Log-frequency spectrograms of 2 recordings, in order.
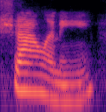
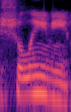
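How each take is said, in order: First: The name is said in its native way. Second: The name is said in an anglicized way. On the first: The speaker calls it right. "it's actually Shalini" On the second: The speaker calls it wrong. "which is not like the correct pronunciation of my name"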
